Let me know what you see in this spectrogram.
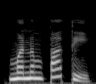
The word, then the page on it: menempati: Indonesian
